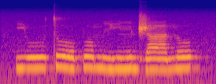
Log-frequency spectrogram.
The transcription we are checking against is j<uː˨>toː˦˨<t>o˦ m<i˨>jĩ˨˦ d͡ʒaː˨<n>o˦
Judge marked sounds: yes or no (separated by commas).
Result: yes, no, yes, yes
